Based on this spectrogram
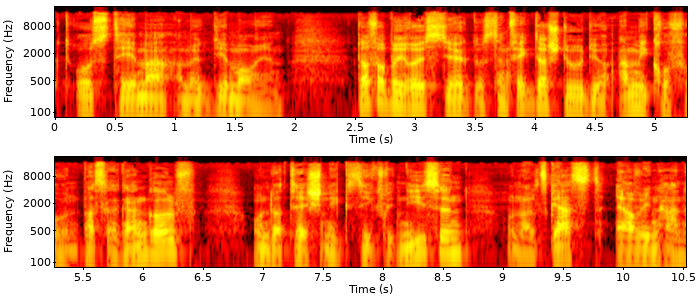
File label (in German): Eifeler Mundart; Vegder Kirmes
